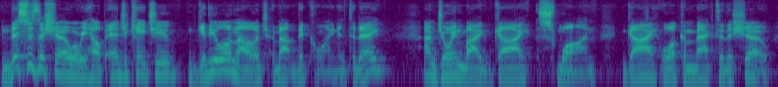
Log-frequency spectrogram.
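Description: A man speaks as the host of an interview show. His pitch moves around a great deal, giving him an animated delivery. He is folksy and tends to repeat himself as he puts questions. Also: normal speed.

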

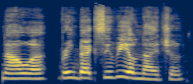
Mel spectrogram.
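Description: Elegant French kitty, played by a woman: high, dainty, prim and a little bossy, recorded dry. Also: normal speed, dry recording, close to an everyday voice. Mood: prim, caring. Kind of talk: comic audio drama character acting.

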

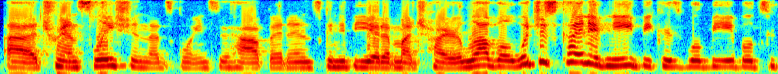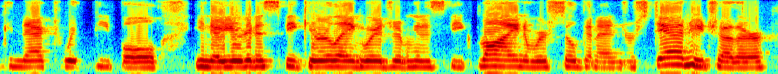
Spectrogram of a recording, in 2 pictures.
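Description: A woman's voice: medium pitch, a little fast, hardly any pauses, rough recording. A woman in casual discussion, thinking aloud and often repeating words as she goes.

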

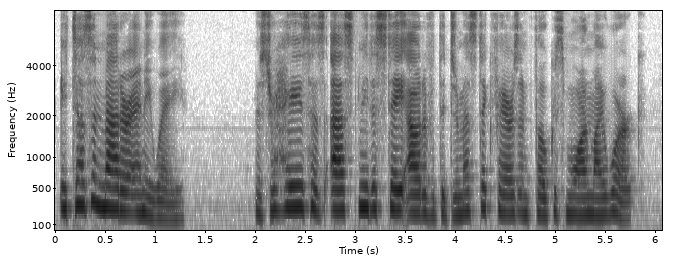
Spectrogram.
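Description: An actress as an earnest young woman in her twenties in an audio drama, a secretary and dutiful daughter quick to defend herself. Her voice is fairly middling in pitch for a woman and recorded very dry and close. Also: no room sound, lightly acted. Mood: defensive. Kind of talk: audio drama acting with first-person diary narration.

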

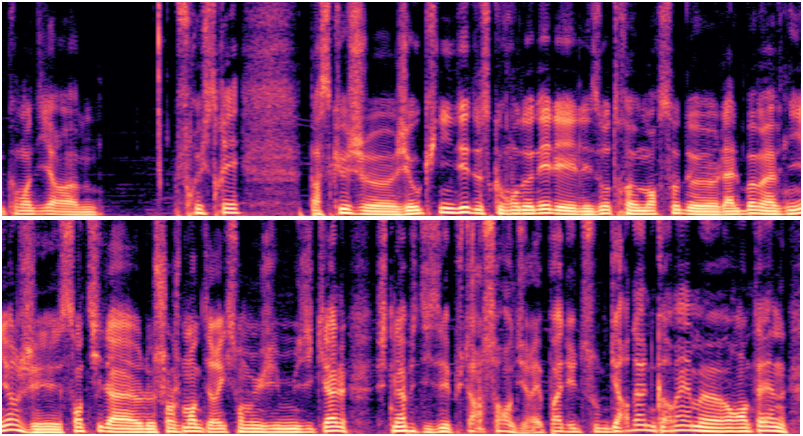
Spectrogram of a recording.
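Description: A man's voice: medium pitch, moderate pace, darkish tone, no room sound, faint music behind. A man hosting a casual local radio show, teasing and joking with his guests. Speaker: radio host. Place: radio studio.

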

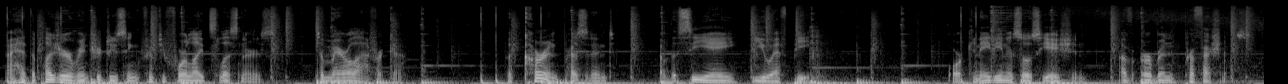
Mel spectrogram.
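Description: Deep-voiced male host, inquisitive interviewer, light music underneath. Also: normal speed. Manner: curious, prompting questions. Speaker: podcast host. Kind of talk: casual interview and scripted intro.

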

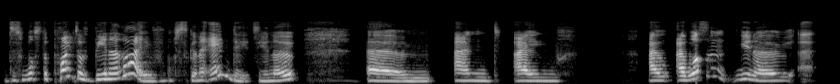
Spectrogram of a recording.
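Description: A middle-aged woman with a Nigerian accent, a guest in an interview, telling her story in a reflective, halting way with many fillers and restarts. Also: low voice, fairly bright tone, dull audio. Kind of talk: conversational interview.

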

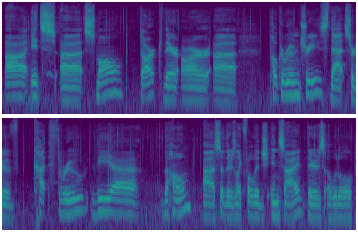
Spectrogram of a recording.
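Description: A man improvising casually as a player in a tabletop game, halting and jokey. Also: mid-range voice, clear, resonant tone. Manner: halting, joking.

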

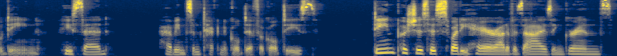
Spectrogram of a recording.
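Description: A woman's voice: on the low side, vocal fry, a little mellow, no echo, studio quality. A woman narrating a story from a script, reading it aloud as an audiobook. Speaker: fan fiction audiobook narrator.

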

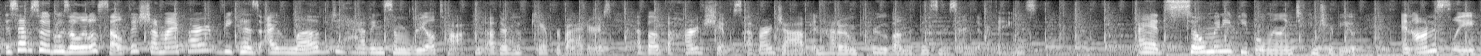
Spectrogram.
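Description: A woman's voice: medium pitch, animated, normal speed. Woman podcast host over music. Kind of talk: scripted podcast intro and narration.

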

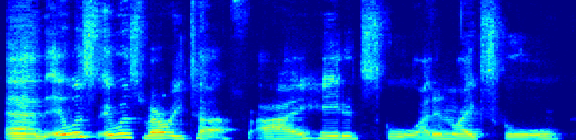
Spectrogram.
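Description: A woman's voice: on the low side, unhurried. A woman from Trinidad with a Trinidadian accent, earnestly sharing a personal story as a guest.

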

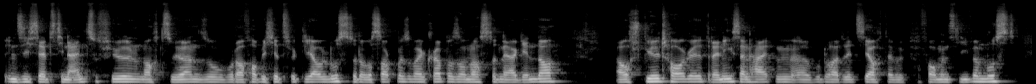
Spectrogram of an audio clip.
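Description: A man's voice: medium pitch, flat delivery, fast talker. A man hosting a podcast interview, speaking in long, wordy questions with fillers. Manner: wordy, many repeated "auch" and fillers. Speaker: podcast host, personal trainer.

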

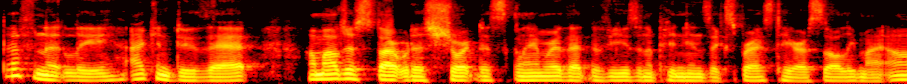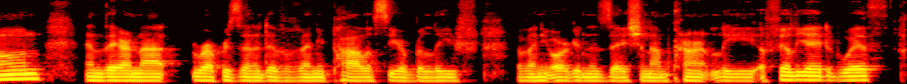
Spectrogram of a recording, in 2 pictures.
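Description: A man in his thirties from the Virgin Islands, speaking as a guest in a podcast interview in a measured, earnest way with frequent fillers. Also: sits low, steady tone. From United States Virgin Islands. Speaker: guest, health policy analyst.

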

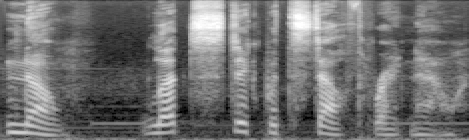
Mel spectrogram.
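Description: A woman acting in an audio drama as the brisk, careful leader of a covert team. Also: low voice, soft background music. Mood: hushed command.

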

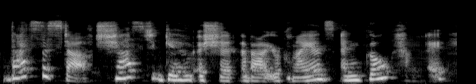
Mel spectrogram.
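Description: A woman from Switzerland speaks as a sales guest, driving her points home with emphatic, animated energy and the odd casual curse. Her voice sits at an ordinary middle pitch. The recording sounds somewhat dull and lo-fi. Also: takes it slowly, breathy edge. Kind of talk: energetic advice-giving interview talk.

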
